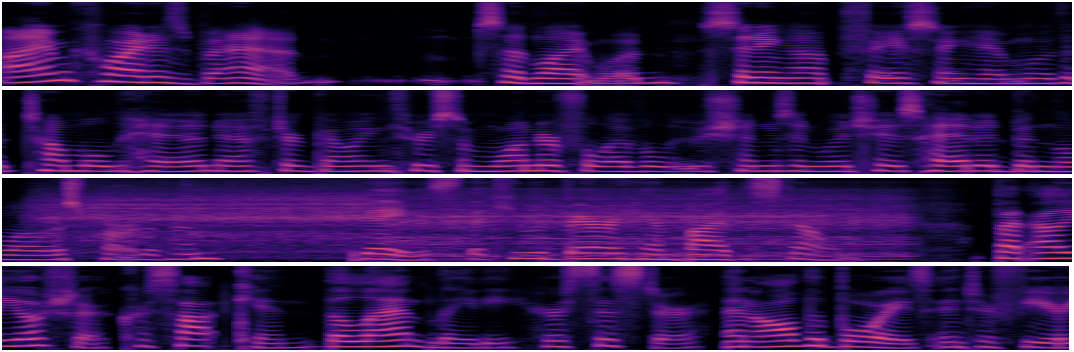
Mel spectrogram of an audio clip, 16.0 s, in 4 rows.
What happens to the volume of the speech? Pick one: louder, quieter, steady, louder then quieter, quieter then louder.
steady.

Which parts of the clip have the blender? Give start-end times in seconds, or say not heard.
8.1-11.6.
